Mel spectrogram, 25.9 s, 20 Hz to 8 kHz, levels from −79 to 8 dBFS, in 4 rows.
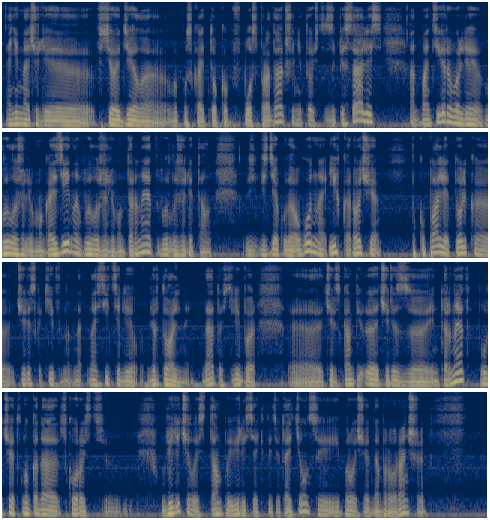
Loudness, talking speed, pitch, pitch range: -25 LUFS, 130 wpm, 110 Hz, 100-125 Hz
